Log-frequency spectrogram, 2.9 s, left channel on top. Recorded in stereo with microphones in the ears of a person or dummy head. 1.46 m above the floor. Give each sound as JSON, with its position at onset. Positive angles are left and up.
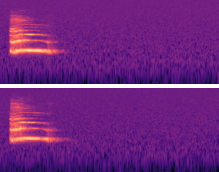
{"t": 0.1, "sound": "a cat meowing", "side_deg": -5, "distance_m": 1.7}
